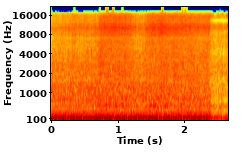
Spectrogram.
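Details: Harbor Freight Predator 13 HP 420cc OHV gas engine driving a budget pressure washer pump: running fast and steady with an even beat, dropping slightly near the end; running normally.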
